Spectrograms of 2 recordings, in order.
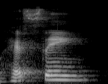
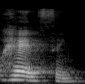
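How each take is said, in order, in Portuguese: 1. A tônica está na última sílaba. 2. A tônica está na primeira sílaba. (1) "eu falo recém" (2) "Eu não falo recém"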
